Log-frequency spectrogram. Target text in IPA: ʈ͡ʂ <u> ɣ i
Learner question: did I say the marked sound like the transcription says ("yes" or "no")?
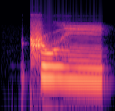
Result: yes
